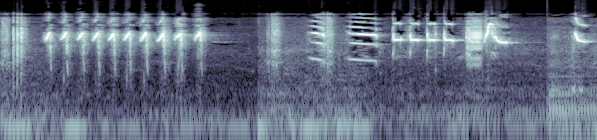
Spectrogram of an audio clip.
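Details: Myna trapping lure: a steady run of about ten clipped notes, a pause, then slurred squeaks, a quick stuttering series and a harsh rasping screech.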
